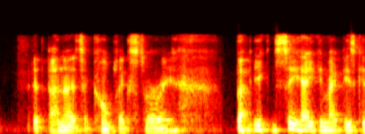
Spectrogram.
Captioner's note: chuckling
